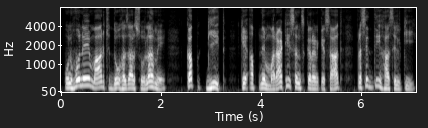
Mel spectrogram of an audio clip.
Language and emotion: Hindi, neutral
